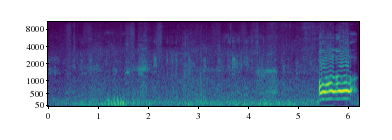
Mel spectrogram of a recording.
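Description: A flock of farm ducks kept by a boy give a loud burst of close quacking near the end, after several seconds of quieter outdoor background with faint voices.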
